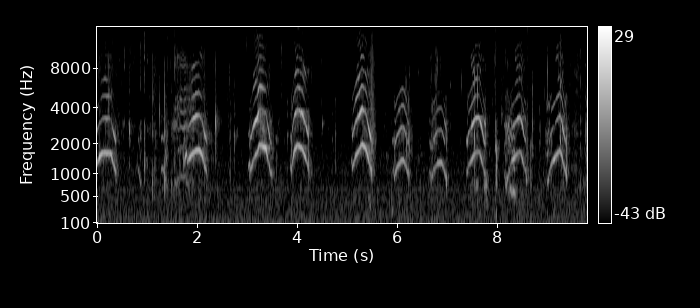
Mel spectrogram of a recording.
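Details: Rescued pregnant cat Harlequin, indoors in foster care, giving birth to six kittens: about eleven shrill, arched mews rise and fall in quick irregular succession over a faint room hiss.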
